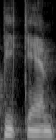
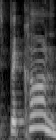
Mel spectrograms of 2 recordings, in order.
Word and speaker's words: pecan: Okay, what's the proper pronunciation for pecan? – It is pecan. – Or pecan. – It's not pecan pie. – Pecan pie. – It's pecan pie, of course.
